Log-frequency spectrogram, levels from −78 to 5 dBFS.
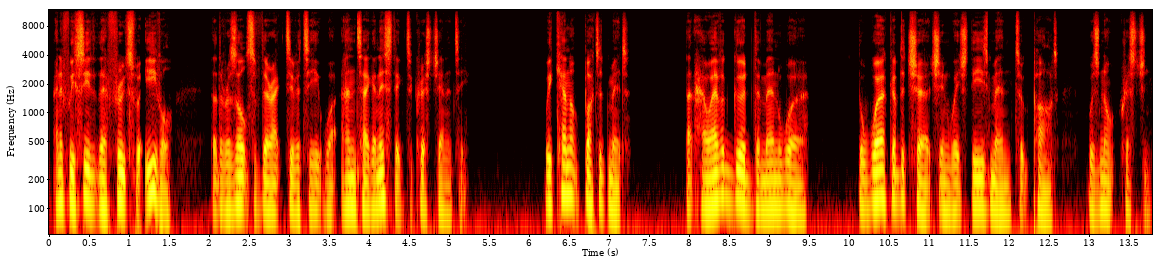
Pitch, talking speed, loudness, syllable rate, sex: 100 Hz, 185 wpm, -20 LUFS, 6.1 syllables/s, male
